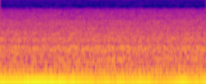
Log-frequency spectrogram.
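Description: Steady low drone of machinery running at neighbouring construction work, with a faint higher hum above it.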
